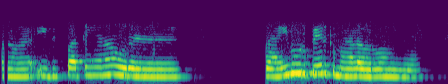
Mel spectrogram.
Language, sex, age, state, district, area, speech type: Tamil, female, 18-30, Tamil Nadu, Nilgiris, rural, conversation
